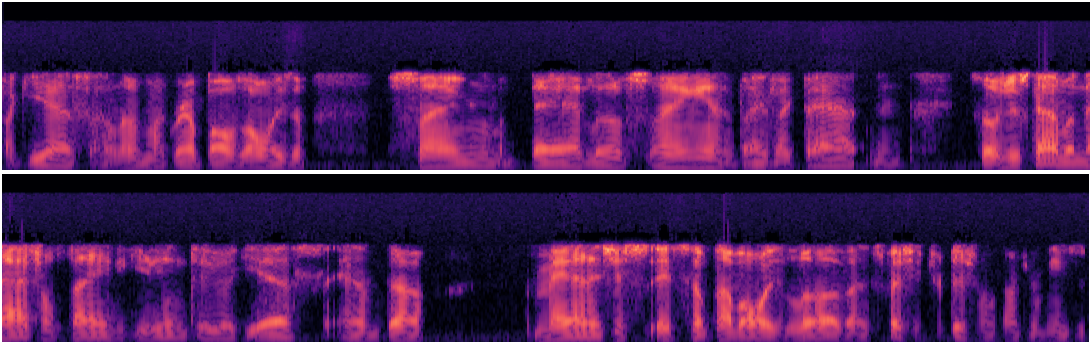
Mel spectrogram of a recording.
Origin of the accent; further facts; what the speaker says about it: Trenton, Florida, United States; I grew up in North Florida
